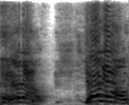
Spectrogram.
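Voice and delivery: loud shouted command; shouting. Pretend. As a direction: bellow it out. Shouting at co-host jokingly.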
